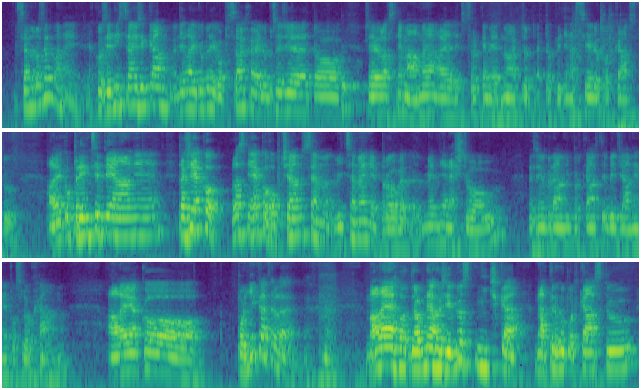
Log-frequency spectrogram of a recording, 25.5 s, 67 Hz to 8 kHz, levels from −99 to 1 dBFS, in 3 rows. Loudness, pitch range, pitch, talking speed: -23 LUFS, 105-150 Hz, 120 Hz, 135 wpm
